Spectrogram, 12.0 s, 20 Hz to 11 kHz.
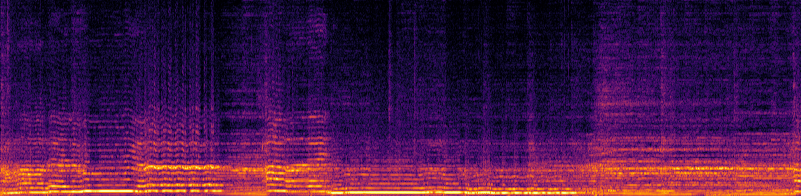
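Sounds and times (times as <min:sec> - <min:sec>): woman singing slow song: 0:00.0 - 0:03.4, 0:04.0 - 0:08.9, 0:10.2 - 0:12.0.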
